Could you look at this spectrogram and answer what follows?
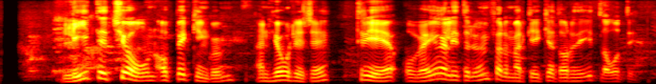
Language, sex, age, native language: Icelandic, male, 40-49, Icelandic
